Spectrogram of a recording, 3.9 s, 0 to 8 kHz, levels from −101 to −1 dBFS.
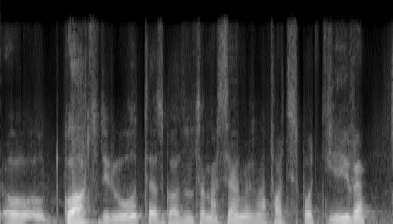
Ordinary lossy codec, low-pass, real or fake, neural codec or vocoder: none; 7.2 kHz; fake; codec, 16 kHz, 2 kbps, X-Codec, HuBERT features, trained on general audio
